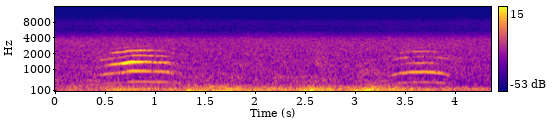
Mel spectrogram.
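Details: Female cat in heat, inside a home in September 2020, vocalising toward her owner: two clear, slightly falling meows about three seconds apart over a low rumbling background hum.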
